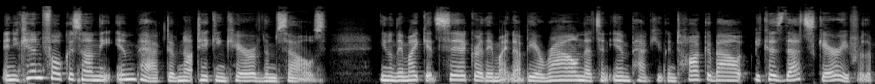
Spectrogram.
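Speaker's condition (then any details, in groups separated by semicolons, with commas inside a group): No condition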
